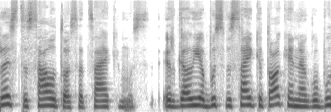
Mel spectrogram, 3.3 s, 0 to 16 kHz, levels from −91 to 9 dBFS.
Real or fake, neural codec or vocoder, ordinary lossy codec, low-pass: real; none; Opus, 24 kbps; 14.4 kHz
